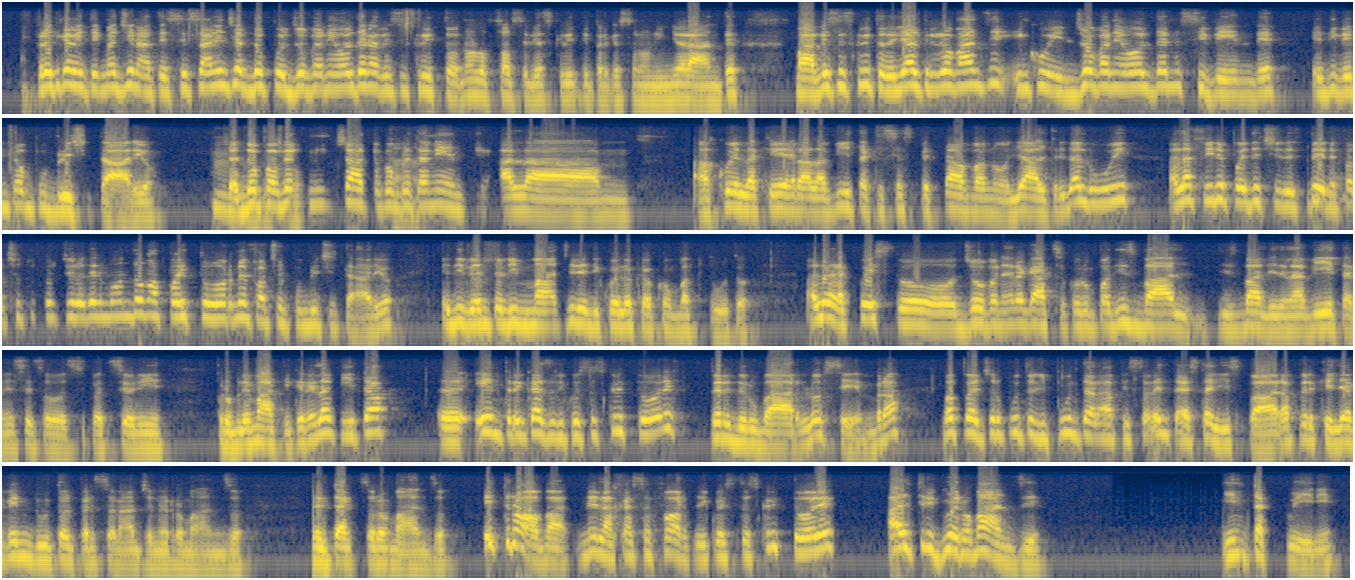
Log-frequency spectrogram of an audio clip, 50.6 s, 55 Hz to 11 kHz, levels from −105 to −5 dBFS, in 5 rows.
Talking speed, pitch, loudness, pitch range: 175 wpm, 155 Hz, -13 LUFS, 120-195 Hz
